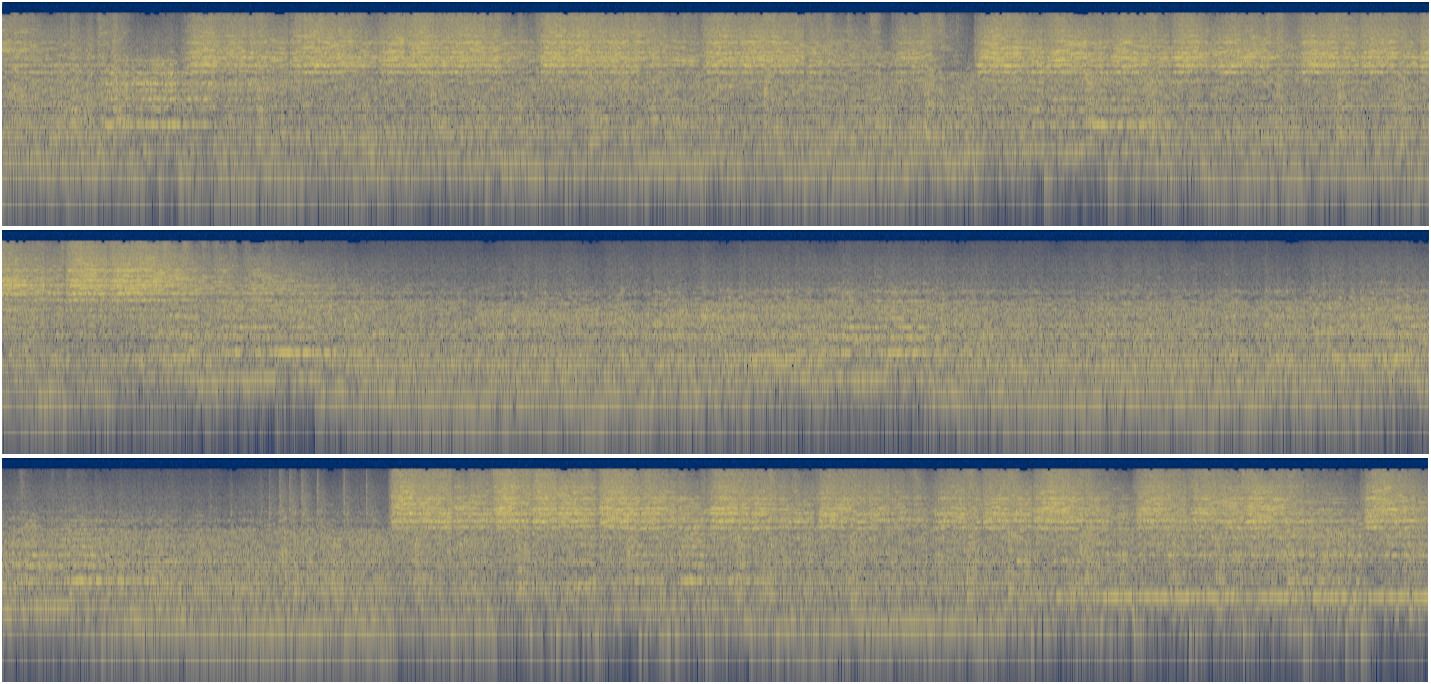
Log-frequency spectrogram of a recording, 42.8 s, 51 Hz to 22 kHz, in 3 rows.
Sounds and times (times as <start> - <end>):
Rock music: 0.0 - 19.0, 31.0 - 42.8
Independent music: 0.0 - 42.8.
